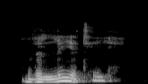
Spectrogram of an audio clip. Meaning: 1. The lowest degree of desire or volition; a total lack of effort to act 2. A slight wish not followed by any effort to obtain
- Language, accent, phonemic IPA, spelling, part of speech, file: English, Southern England, /vɛˈliː.ɪ.ti/, velleity, noun, LL-Q1860 (eng)-velleity.wav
